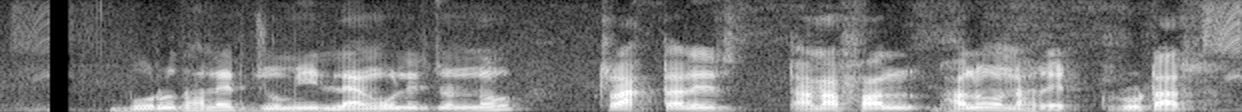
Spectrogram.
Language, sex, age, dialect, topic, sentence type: Bengali, male, 18-24, Western, agriculture, question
